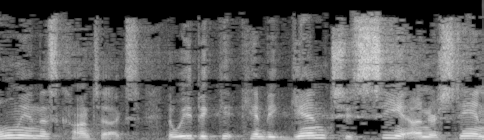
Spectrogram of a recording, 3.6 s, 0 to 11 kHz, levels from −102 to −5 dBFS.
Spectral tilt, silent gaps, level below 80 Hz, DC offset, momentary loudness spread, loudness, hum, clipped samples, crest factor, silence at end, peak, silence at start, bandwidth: -2.5 dB/octave; none; -62 dBFS; under 0.1%; 10 LU; -22 LUFS; none; under 0.1%; 16 dB; 0 s; -6 dBFS; 0 s; 10.5 kHz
